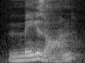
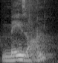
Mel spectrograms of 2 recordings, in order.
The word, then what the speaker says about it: Maison: how to say it I'll slow it down Maison it's like Mason both and I Maison Francis easy Maison Francis Kirk like Kirkland Kirk John the name John Kirk and John Maison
